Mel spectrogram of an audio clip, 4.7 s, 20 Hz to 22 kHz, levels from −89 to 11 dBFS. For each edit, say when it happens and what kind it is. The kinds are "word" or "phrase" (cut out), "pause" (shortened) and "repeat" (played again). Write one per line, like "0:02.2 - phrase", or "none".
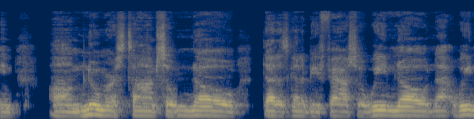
0:01.8 - word

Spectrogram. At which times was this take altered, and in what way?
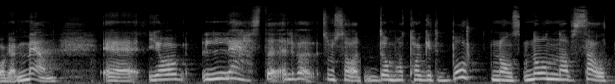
0:03.2 - word
0:03.6 - word
0:05.2 - word

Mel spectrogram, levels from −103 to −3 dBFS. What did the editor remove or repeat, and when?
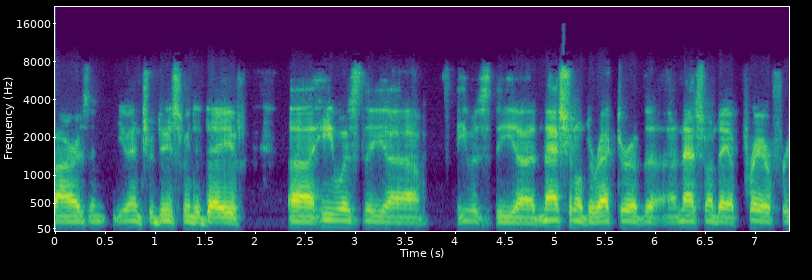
none

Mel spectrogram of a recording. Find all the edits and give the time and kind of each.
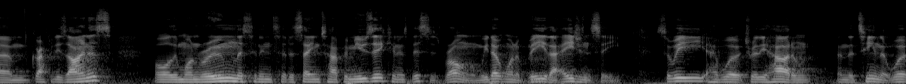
0:04.0 - word

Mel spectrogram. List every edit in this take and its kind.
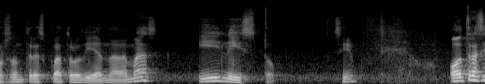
none

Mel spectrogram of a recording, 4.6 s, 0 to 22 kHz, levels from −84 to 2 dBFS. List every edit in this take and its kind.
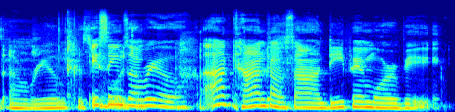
0:02.7 - phrase

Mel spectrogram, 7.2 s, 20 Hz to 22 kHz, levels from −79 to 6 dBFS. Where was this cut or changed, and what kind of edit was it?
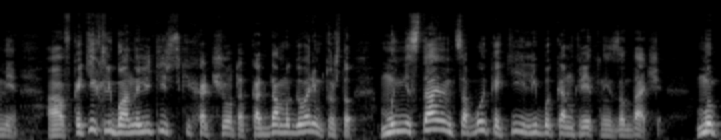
0:04.5 - word

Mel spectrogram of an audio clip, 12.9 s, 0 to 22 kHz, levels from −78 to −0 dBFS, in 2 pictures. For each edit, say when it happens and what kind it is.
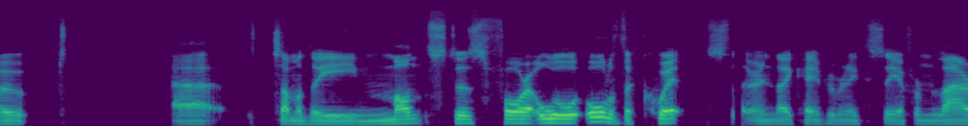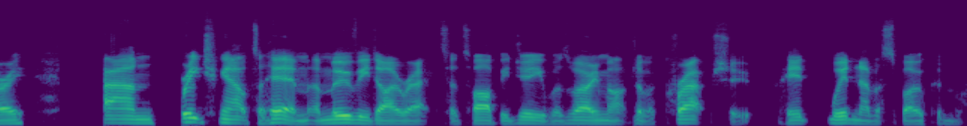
0:07.5 - pause
0:09.6 - phrase
0:10.7 - phrase

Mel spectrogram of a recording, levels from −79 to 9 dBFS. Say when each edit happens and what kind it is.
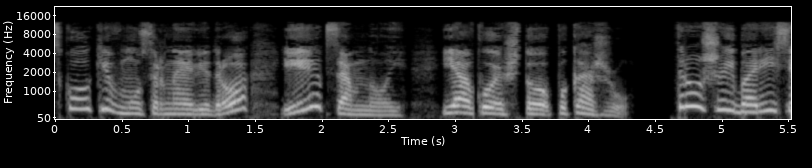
0:02.0 - word
0:03.1 - word

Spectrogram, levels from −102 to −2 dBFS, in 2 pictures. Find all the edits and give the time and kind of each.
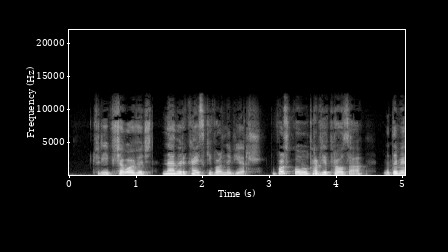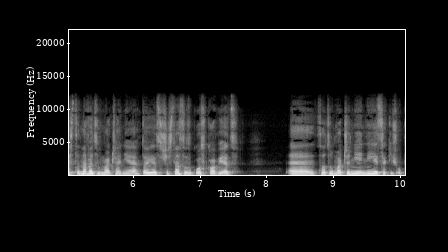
0:01.2 - word
0:03.0 - pause
0:03.6 - phrase
0:04.6 - pause
0:06.1 - phrase

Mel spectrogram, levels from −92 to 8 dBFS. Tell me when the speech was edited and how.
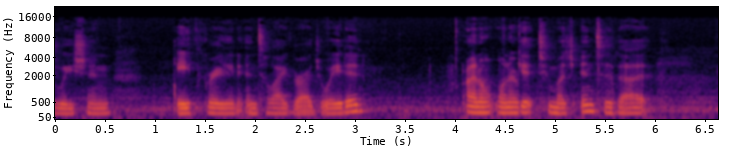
0:01.2 - word
0:04.6 - word

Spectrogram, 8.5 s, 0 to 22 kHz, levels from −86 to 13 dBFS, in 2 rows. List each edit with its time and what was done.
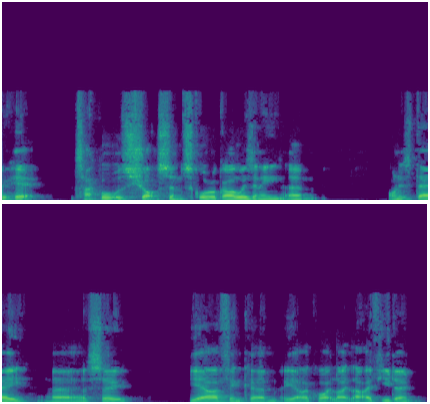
none

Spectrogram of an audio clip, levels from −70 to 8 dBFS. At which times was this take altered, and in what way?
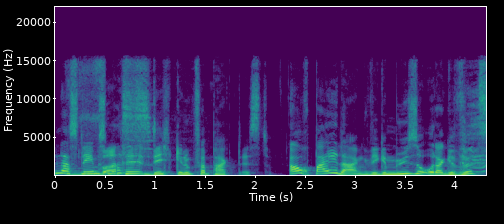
0:02.2 - pause

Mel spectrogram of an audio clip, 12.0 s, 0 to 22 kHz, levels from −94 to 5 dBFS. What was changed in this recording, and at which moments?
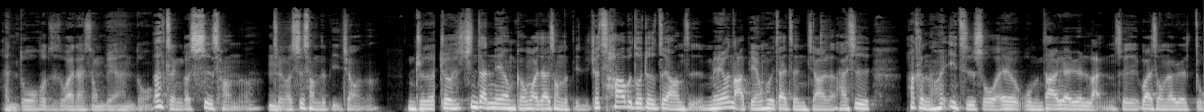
0:02.7 - pause
0:04.3 - phrase

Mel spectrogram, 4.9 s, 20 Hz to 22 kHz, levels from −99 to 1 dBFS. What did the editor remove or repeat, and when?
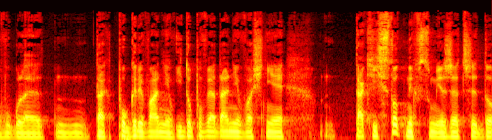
0:01.1 - word
0:01.7 - phrase

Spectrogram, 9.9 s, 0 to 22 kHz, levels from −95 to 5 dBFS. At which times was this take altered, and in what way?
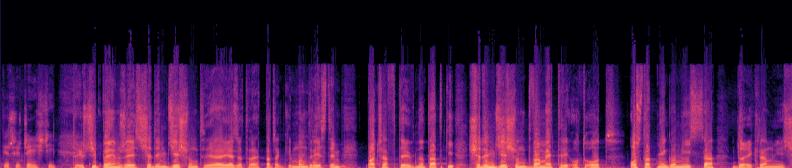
0:07.8 - pause

